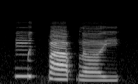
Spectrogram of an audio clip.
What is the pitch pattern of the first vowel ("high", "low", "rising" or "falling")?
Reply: high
